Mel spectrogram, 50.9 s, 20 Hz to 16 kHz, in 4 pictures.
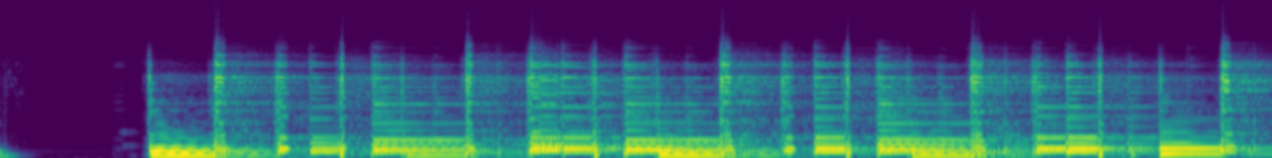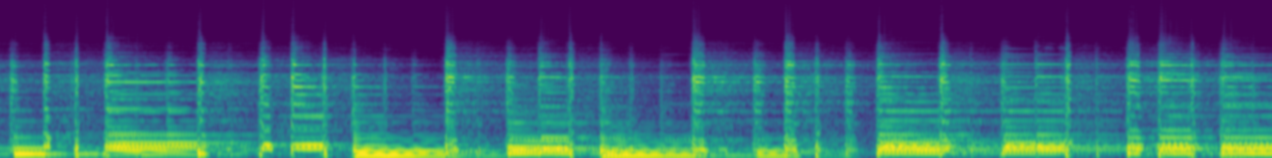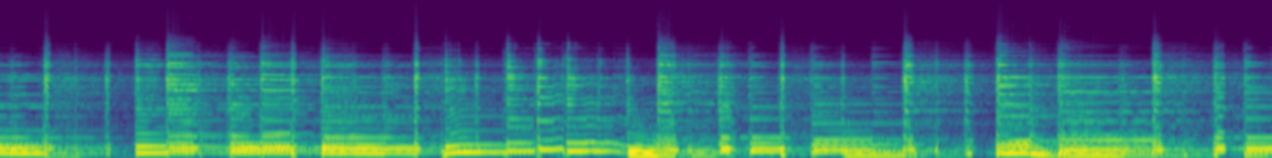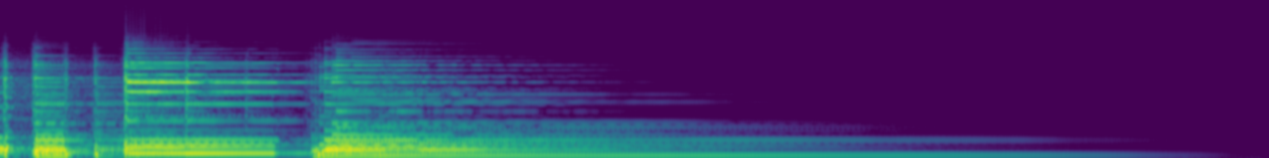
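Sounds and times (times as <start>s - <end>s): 
Telecaster electric guitar with single-tap delay: 1.5s - 48.9s.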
